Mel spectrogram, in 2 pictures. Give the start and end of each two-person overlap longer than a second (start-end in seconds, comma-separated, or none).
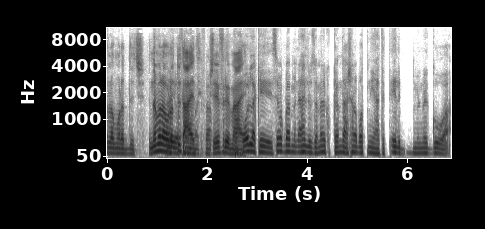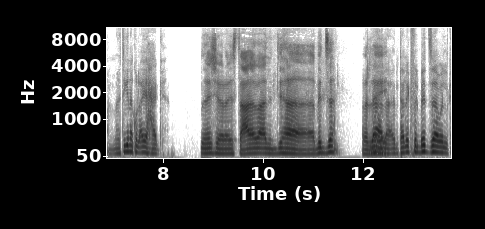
1.2-2.8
